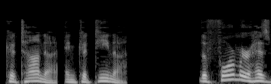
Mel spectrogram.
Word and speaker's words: Catana: Around 263 BC, the city was variously known as Catina and Catana, Greek, Catane, ancient Greek, Catan epsilon, Latin, Catana, pronounced Catana, and Catina.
